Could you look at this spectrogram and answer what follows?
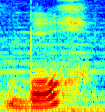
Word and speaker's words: Бог: Боже is the same as бог. Бог, we pronounce it with a х at the end instead of г.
